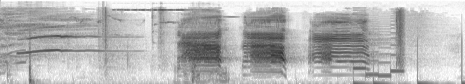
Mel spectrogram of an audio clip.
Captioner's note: Trixie guffaws; bright, chirpy music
